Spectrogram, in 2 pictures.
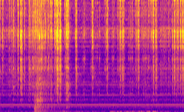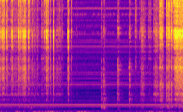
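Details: Perseverance rover driving in Jezero Crater, Mars, self-recorded: steady high squeal under scraping and rasping bursts as wheels roll over rock; squeaking and scraping while driving, cause unknown, possible problem questioned.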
